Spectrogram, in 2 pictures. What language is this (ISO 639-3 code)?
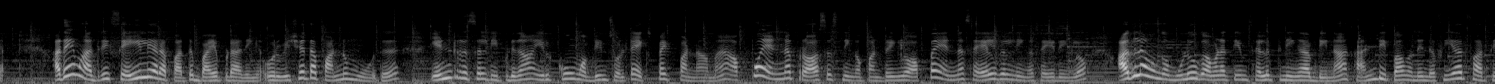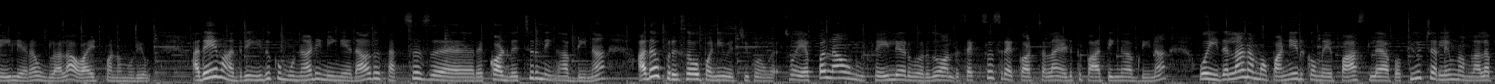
tam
